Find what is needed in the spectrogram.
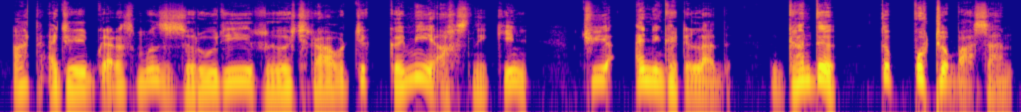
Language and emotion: Kashmiri, disgusted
